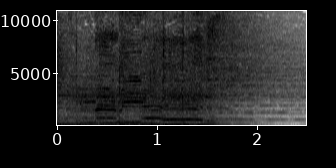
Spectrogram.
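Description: Rock band playing the close of a song, with a drum beat, bass, guitars and a sung line. The band stops about one and a half seconds in, and the last chord rings out and fades.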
